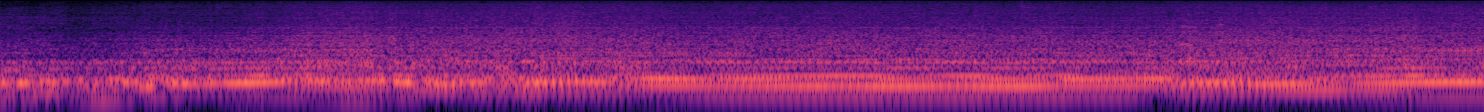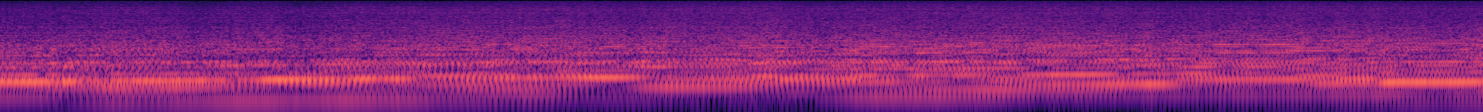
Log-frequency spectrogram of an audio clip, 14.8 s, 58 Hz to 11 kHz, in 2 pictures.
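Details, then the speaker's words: V8 on engine dyno at wide-open throttle with a rebuilt/remanufactured 750 CFM Edelbrock Performer four-barrel carb; loud pull whose note wavers and surges instead of climbing cleanly; air door possibly not fully open, suspected cause of the warbling. "Oh, maybe that's why it was warbling instead of revving up cleanly."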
